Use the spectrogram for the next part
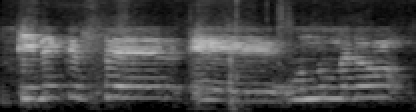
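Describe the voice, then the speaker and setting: A woman's voice: high-pitched, takes it slowly, sharp tone. A woman speaking politely and formally as a technical support agent on the phone. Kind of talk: formal customer service phone call. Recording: distant echoey phone line with noise.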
